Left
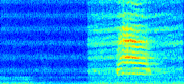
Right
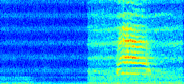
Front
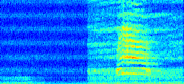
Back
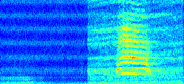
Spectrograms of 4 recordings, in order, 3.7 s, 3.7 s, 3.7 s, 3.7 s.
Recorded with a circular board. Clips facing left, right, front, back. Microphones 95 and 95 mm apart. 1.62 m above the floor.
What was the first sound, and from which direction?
A cat meowing, 80° right.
